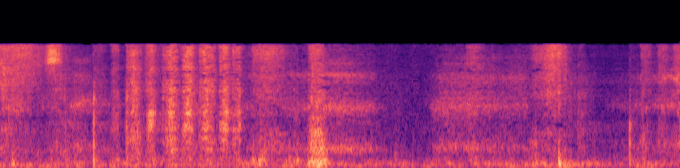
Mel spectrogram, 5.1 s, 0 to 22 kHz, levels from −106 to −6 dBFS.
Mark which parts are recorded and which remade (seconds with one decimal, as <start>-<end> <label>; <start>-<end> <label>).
0.0-1.2 remade; 1.2-4.3 recorded; 4.3-5.1 remade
